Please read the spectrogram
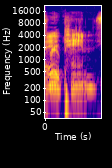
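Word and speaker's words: Roo Panes: Rue, R-O-O. – Okay. – P-A-N-E-S. – Okay. Yeah. – I'm pretty sure it's Rue Paines.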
